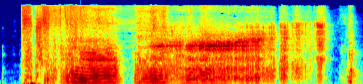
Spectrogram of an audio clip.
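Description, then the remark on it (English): A voice imitates a fart with a loud, buzzy raspberry lasting several seconds, split into two long bursts with a wobbling pitch, then sputtering out in a few short puffs. “And then, like, the fart was always the peakest fart. It wasn't like a little... It was like...”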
